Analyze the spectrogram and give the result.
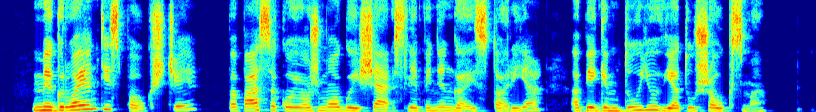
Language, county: Lithuanian, Marijampolė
